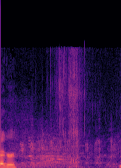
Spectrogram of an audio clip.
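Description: A man crunches into a lettuce leaf.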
